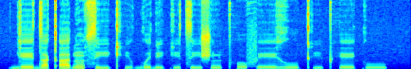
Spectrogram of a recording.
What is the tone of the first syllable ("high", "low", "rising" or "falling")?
high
